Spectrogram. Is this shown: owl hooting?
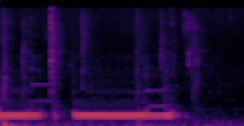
no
